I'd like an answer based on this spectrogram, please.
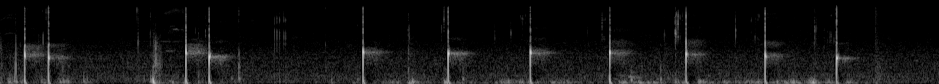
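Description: A series of sharp clicks or taps picked up close to a headset microphone: two quick pairs, then single clicks about one every 0.8 seconds, each with a short ring.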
